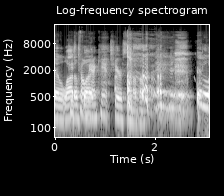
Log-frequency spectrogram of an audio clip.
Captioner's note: laughter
